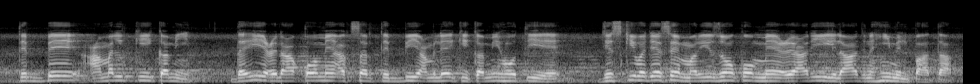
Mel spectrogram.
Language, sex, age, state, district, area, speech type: Urdu, male, 18-30, Uttar Pradesh, Saharanpur, urban, spontaneous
